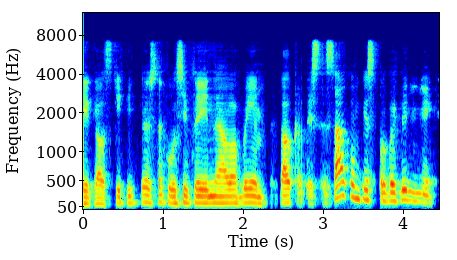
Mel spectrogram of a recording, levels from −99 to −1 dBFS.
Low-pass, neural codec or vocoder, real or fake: 7.2 kHz; codec, 16 kHz, 1 kbps, FunCodec, trained on Chinese and English, 50 frames a second; fake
